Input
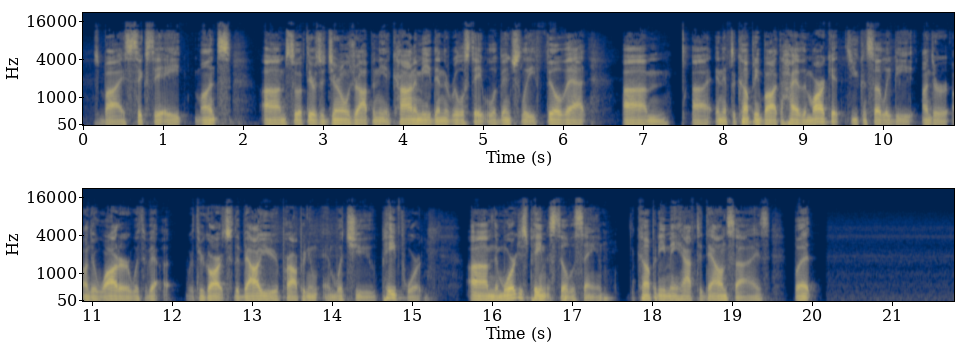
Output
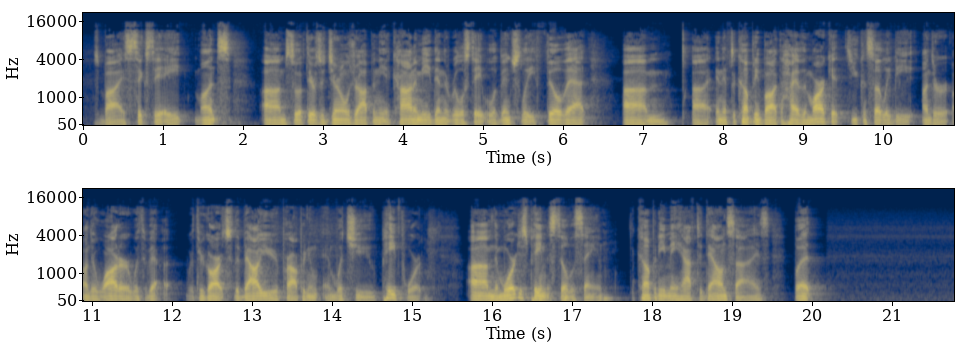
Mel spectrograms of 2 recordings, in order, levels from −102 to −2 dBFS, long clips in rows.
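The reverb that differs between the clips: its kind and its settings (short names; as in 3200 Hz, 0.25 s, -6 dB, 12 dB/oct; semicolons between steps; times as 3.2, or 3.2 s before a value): FDN reverb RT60 0.6 s, low-frequency decay 1.1×, high-frequency decay 0.7×, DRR 17 dB; gain +3.5 dB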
